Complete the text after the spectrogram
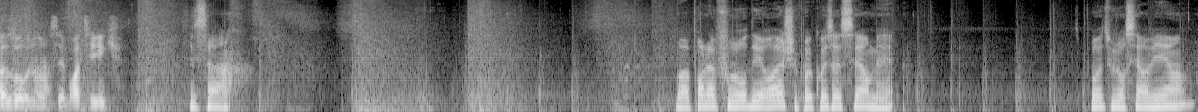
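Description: Footsteps scuff softly on a stone floor.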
